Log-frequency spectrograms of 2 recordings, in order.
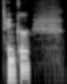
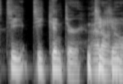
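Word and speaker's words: Tkinter: just hang out but i've often heard tk inter pronounced as tinker which is like a purely dyslexic thing so excuse me if i slip into that here mine is t t kinter yeah i think yeah i think it's not meant to be pronounceable uh playing with this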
